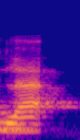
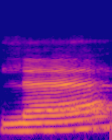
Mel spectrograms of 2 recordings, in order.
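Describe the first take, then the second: First: The vowel ends with an abrupt glottal catch. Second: The vowel ends openly with no catch. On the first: The speaker calls it wrong. "bukan la" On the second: The speaker calls it right. "Ujungnya jangan ditambah-tambah hamzah"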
